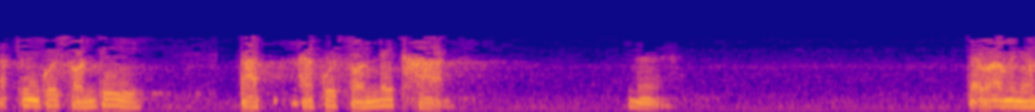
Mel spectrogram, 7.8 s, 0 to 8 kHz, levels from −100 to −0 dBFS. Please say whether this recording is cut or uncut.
cut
